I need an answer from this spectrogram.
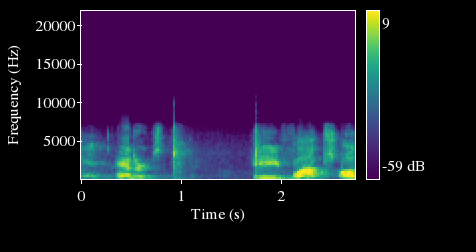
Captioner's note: typing slowly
